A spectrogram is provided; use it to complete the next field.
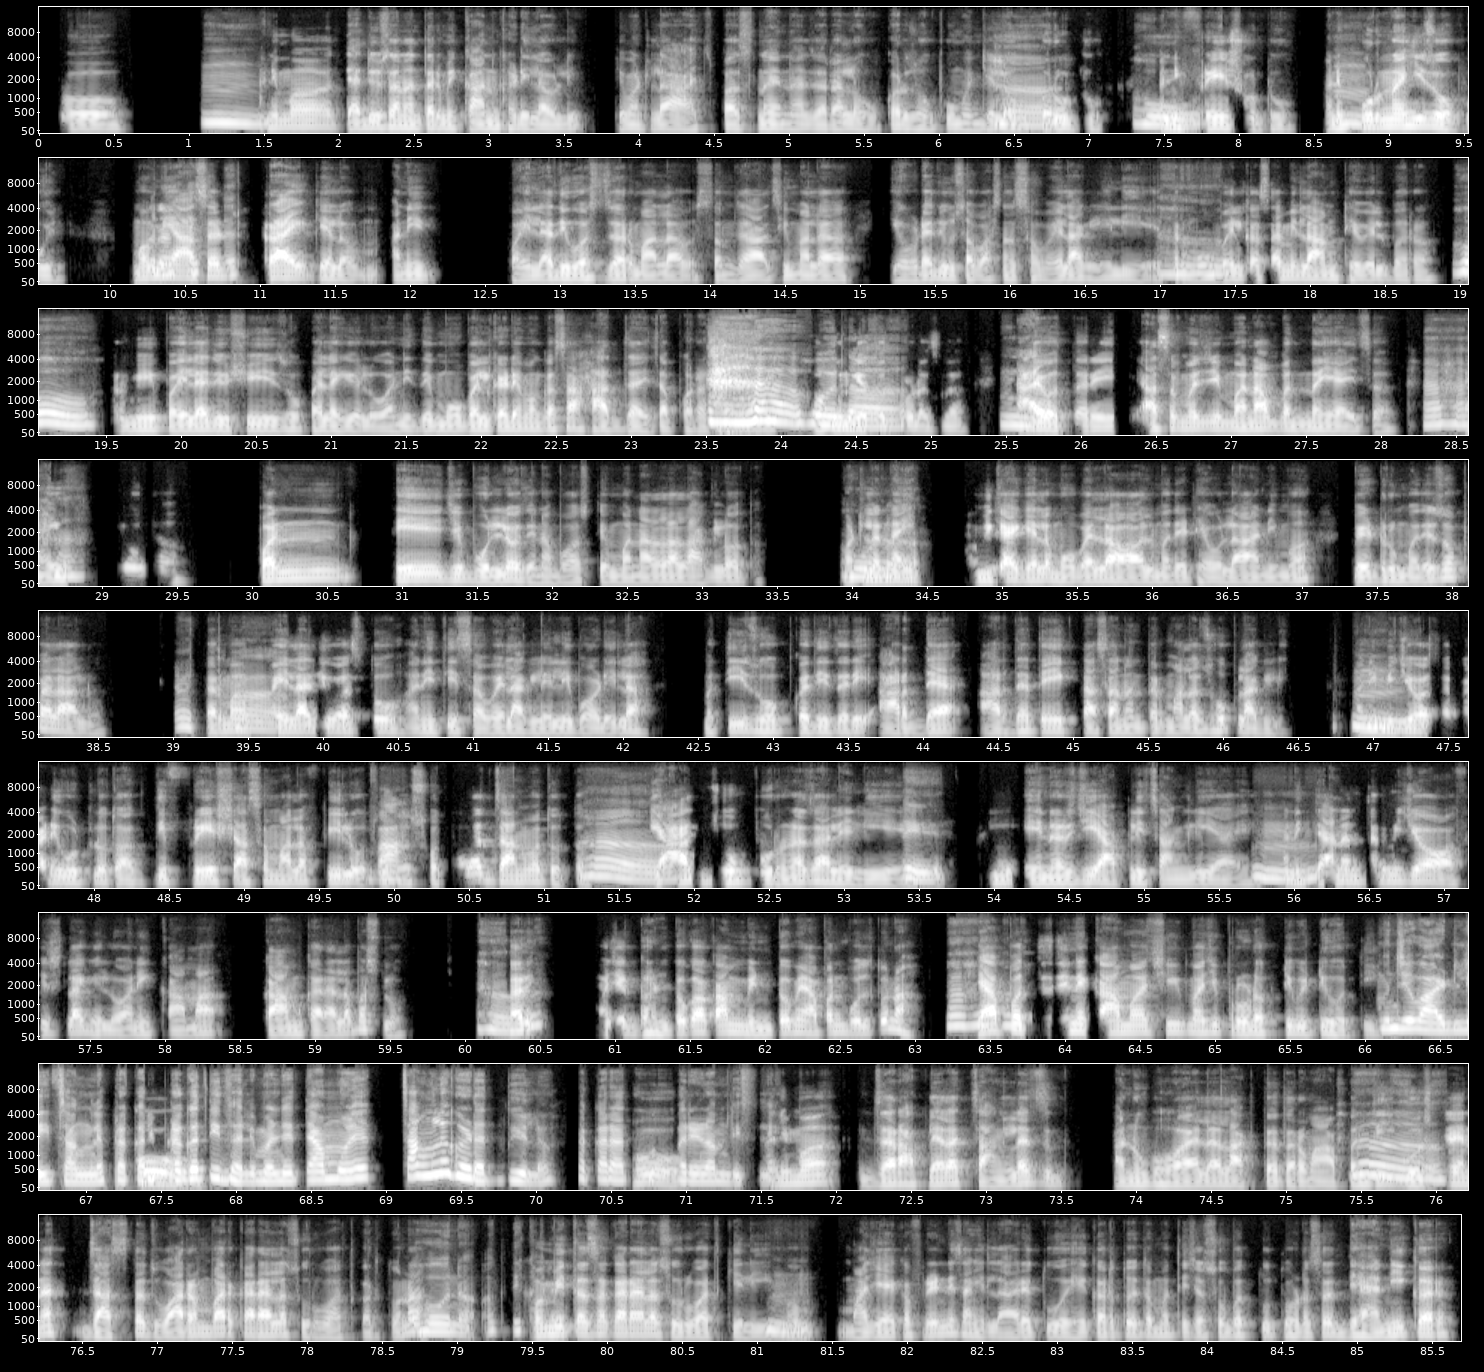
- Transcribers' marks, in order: other background noise; in English: "फ्रेश"; chuckle; tapping; unintelligible speech; in English: "फ्रेश"; drawn out: "हां"; in Hindi: "घंटो का काम मिनटों में"; in English: "प्रोडक्टिव्हिटी"
- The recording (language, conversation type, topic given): Marathi, podcast, मोबाईल वापरामुळे तुमच्या झोपेवर काय परिणाम होतो, आणि तुमचा अनुभव काय आहे?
